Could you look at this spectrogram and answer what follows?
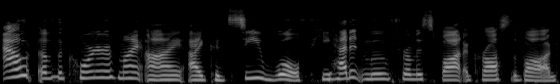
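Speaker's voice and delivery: ordinary delivery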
